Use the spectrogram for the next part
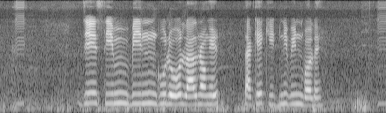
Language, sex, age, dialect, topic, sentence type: Bengali, female, 25-30, Standard Colloquial, agriculture, statement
